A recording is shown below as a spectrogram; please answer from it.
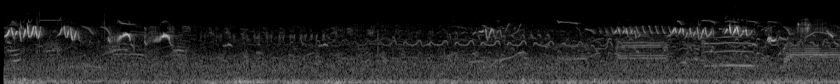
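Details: A Bluethroat in Uitkerkse Polder, Belgium, in April sings a varied, fast run of sharp metallic notes, buzzy trills and clear whistles, with louder bursts every second or so over a low steady rumble.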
